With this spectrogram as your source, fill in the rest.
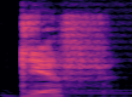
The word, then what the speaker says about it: GIF: First reason is the creator of the GIF says it's pronounced GIF, and he's dead, so you have to honor his wishes.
